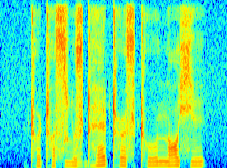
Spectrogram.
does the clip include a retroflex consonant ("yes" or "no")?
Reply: yes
